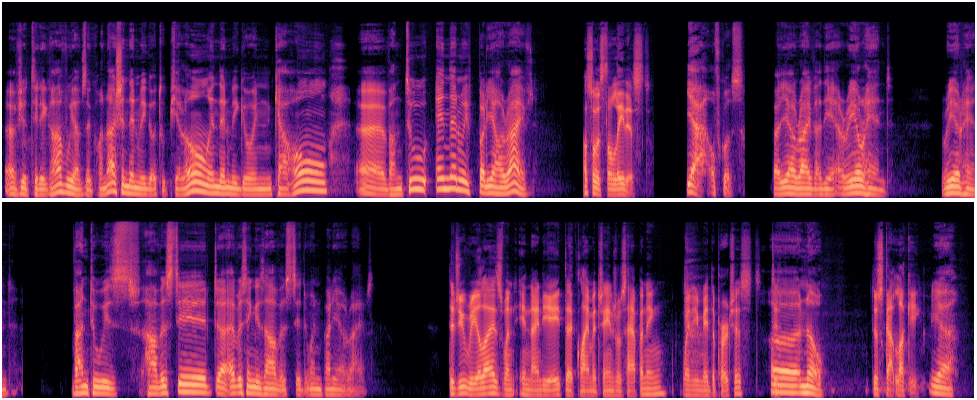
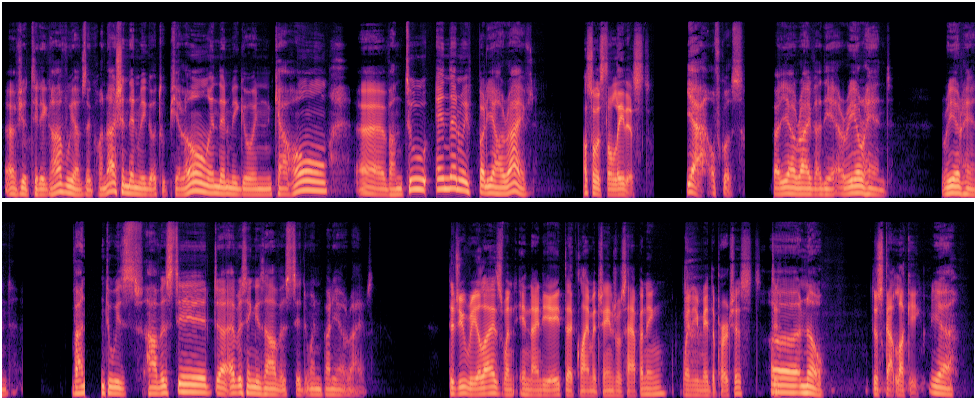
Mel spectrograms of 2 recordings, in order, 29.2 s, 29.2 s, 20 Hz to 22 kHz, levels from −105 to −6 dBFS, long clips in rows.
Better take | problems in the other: first | audio freezing; at 16 s

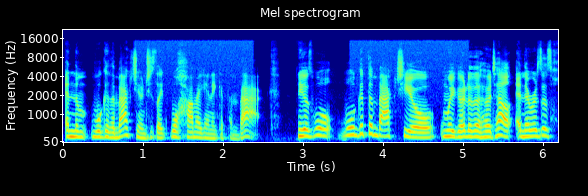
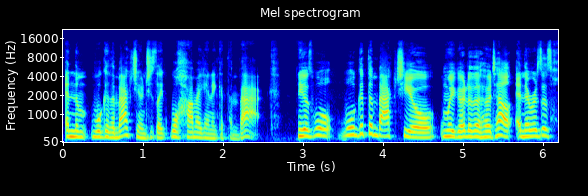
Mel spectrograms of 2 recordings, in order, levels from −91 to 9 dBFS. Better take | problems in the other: second | hiss; faint; from 1 to 2.5 s and from 3.5 to 5 s; 20 dB below the speech

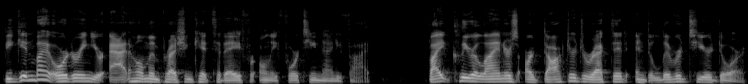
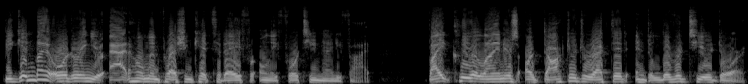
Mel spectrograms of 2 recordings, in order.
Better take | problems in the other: first | distortion; heavy; 16% of the sound clipped

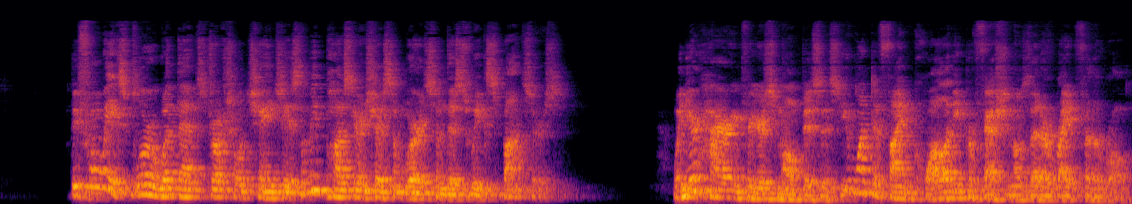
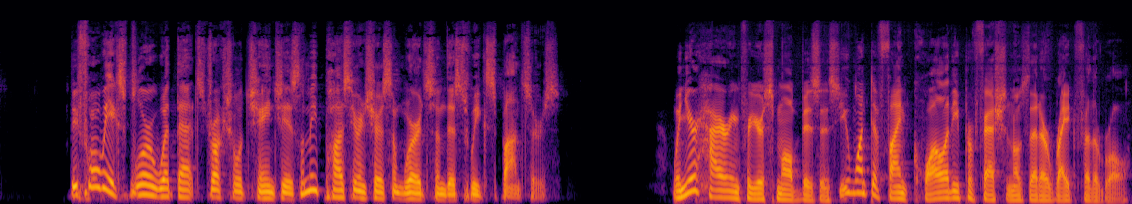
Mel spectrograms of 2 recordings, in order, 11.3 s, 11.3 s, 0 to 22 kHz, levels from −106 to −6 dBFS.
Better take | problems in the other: second | room echo; slight; dies away in 0.5 s // off-mic speech; far

